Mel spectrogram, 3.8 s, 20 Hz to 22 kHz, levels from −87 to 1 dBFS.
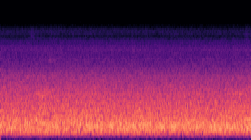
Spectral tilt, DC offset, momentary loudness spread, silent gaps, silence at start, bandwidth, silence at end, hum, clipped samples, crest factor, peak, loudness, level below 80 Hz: -6.5 dB/octave; under 0.1%; 1 LU; none; 0 s; 10.5 kHz; 0 s; none; under 0.1%; 12 dB; -6 dBFS; -19 LUFS; -80 dBFS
